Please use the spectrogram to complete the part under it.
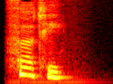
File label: "thirty", British English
